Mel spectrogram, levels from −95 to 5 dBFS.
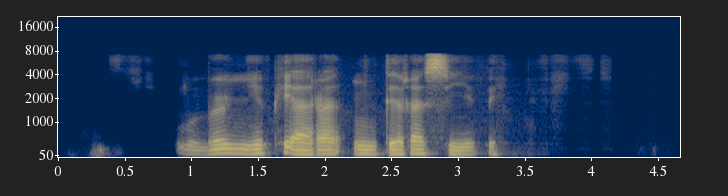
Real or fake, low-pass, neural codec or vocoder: fake; 7.2 kHz; codec, 16 kHz, 0.8 kbps, ZipCodec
